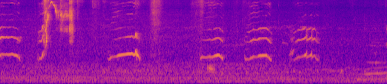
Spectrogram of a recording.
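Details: Baby monkey crying loudly and angrily after its mother refuses to let it nurse and does not comfort it; a series of whistled, rising then falling wails about every second, some with sharp high squeals, over a soft hissing background.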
